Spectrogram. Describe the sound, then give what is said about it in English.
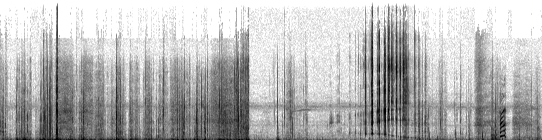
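Loud crunching and chewing of tortilla chips, with rapid brittle bites for several seconds, then quieter munching and a few more sharp crunches toward the end. No one speaks. “been eating up the tortilla chips.”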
